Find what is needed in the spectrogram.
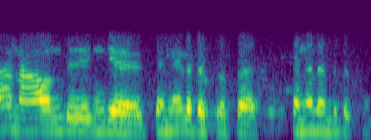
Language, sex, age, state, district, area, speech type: Tamil, female, 30-45, Tamil Nadu, Thoothukudi, urban, conversation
